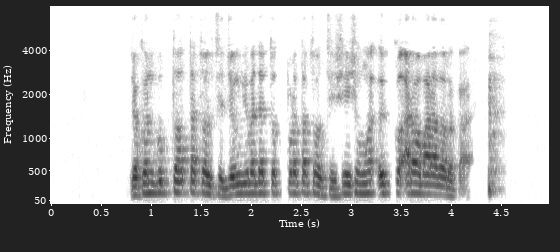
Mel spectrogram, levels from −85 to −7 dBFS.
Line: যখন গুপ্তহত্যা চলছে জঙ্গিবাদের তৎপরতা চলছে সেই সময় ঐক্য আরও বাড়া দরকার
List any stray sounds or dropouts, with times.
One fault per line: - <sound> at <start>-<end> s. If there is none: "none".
- cough at 4.4-4.6 s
